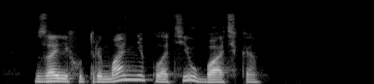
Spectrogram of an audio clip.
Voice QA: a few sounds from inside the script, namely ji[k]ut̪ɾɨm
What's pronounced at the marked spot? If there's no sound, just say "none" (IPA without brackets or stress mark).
x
